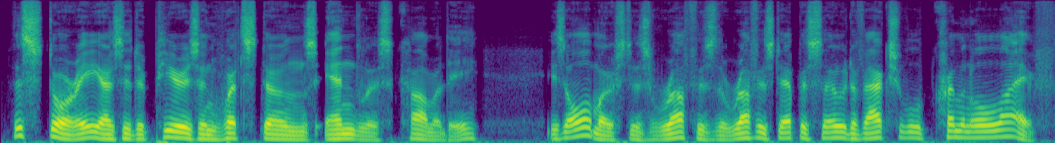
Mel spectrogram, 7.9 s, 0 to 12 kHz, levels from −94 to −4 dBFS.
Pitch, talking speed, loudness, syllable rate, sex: 115 Hz, 160 wpm, -17 LUFS, 5.0 syllables/s, male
